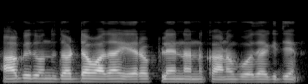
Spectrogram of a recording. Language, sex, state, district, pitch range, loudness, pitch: Kannada, male, Karnataka, Koppal, 125-135 Hz, -17 LUFS, 130 Hz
